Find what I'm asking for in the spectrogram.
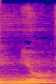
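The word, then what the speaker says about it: Mu: حرف میم یونانی رو بهش مو میگن و در انگلیسی میو تلفظ میشه که ام یو نوشته میشه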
